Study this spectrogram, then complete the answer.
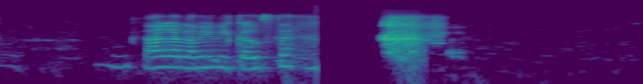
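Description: Young women laugh over an online call.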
